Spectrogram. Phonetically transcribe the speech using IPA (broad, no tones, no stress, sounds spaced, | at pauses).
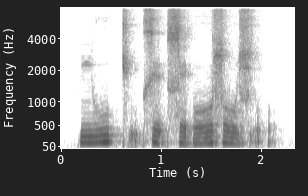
ɲ uː ʔ cʰ ṵ ʔ x ɪː ʔ ɬ e ʔ oː ɬ oː ɕ o̰ ʔ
